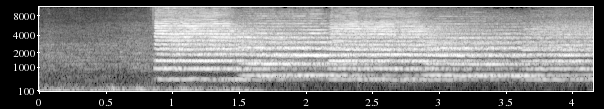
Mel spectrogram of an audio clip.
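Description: ambulance siren passing

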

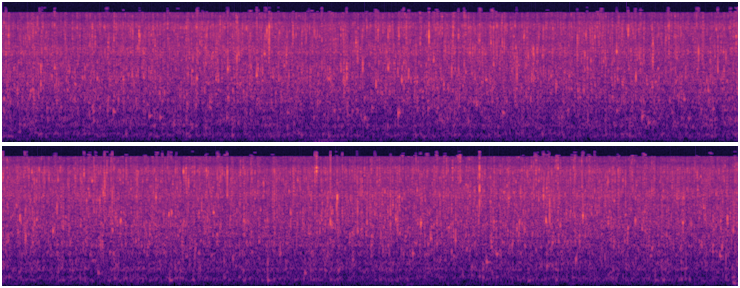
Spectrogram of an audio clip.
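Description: flowing river water

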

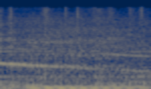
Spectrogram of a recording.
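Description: fire engine siren

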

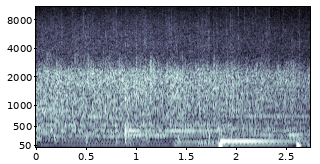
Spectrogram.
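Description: audience applause

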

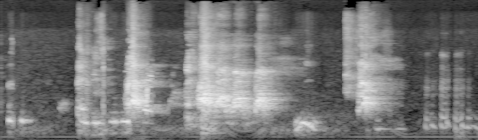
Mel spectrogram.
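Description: dog barking

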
